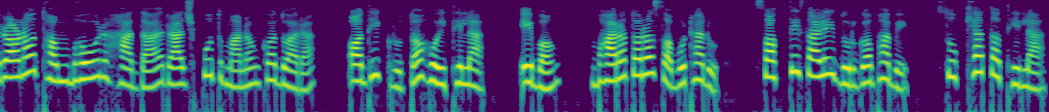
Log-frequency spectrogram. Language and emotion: Odia, neutral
